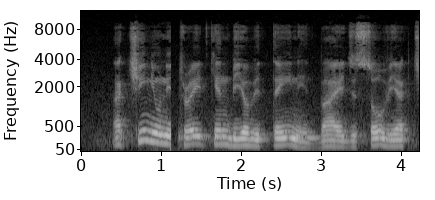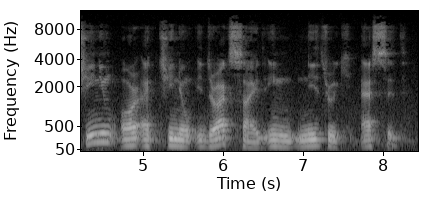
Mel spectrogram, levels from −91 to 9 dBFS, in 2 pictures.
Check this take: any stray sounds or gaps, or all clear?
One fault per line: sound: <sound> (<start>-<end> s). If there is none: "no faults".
sound: dropout (1.1-1.2 s)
